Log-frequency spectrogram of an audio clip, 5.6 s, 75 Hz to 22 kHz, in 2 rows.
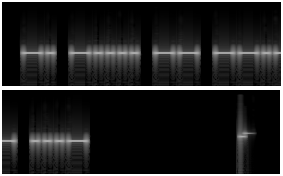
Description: Morse code, heard as a keyed tone, about 20 wpm, 700 Hz. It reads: N6MQV
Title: USA Callsign DE Callsign 20wpm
